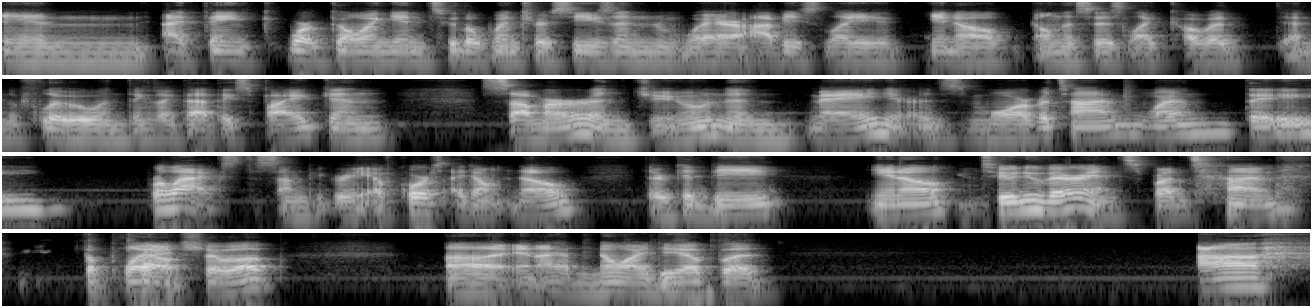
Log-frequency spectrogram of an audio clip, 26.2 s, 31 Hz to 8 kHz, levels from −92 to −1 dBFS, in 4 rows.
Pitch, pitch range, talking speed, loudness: 95 Hz, 90-130 Hz, 165 wpm, -22 LUFS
